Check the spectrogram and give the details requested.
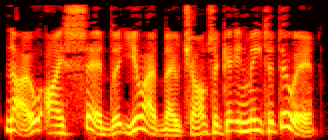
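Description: A man's voice: a little high, very animated, normal speed, dry recording, dull audio, voice pushed up. A man voicing a wary, boastful talking dog with grumbling, streetwise speech in an audiobook. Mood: suspicious, grumbling. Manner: grumbling, cocky, uses rough slang and bad grammar.

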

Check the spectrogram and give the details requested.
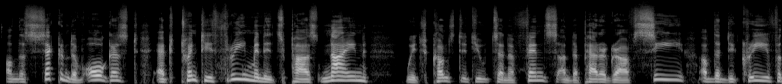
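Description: A man's voice: fairly high pitch, fairly bright tone, no room sound, clean studio sound, voice pushed up. A man voicing a pompous, testy middle-aged government minister in an officious, declamatory manner for a storybook.

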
